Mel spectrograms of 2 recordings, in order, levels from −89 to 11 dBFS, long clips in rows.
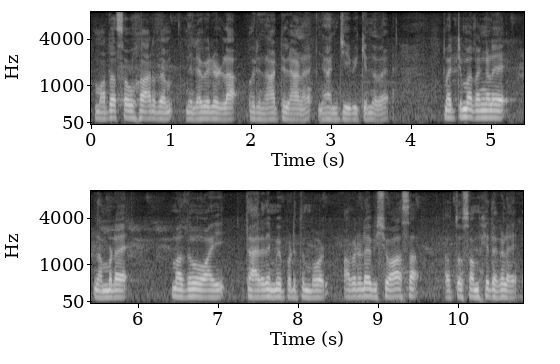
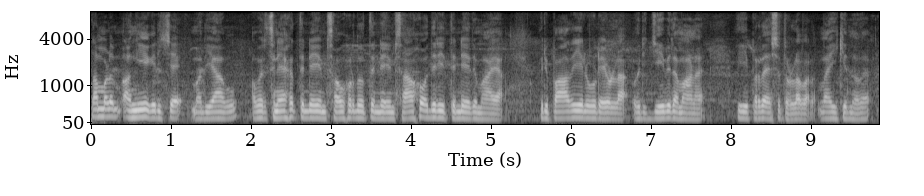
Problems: none marked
